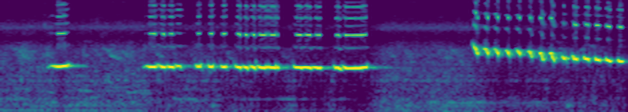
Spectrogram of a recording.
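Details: White-rumped shama of the trotol variety singing in daytime, played to prompt other shamas to sing: a single whistle, then a burst of stuttered high notes at steady pitch, a pause, and a rapid descending trill of bright notes.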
